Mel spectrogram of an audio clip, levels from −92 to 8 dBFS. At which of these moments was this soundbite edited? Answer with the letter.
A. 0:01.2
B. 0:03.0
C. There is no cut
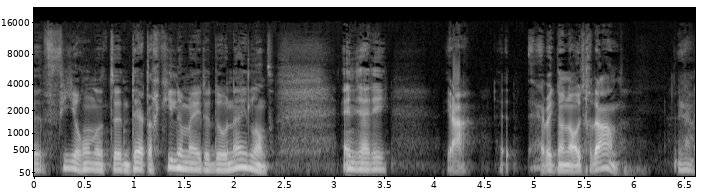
C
